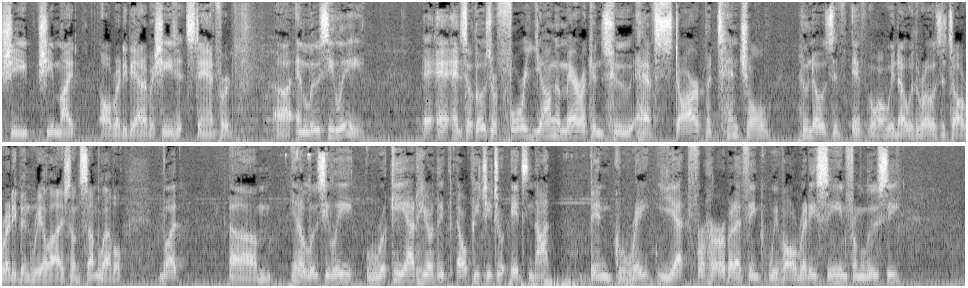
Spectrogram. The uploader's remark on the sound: we're broadcasting live from the Blythefield Country Club which is home to the Meijer LPGA Classic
